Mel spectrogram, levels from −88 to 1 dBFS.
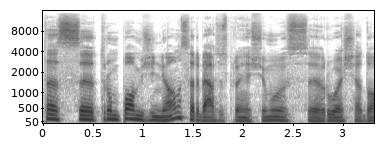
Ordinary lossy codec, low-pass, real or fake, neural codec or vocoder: AAC, 64 kbps; 14.4 kHz; real; none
